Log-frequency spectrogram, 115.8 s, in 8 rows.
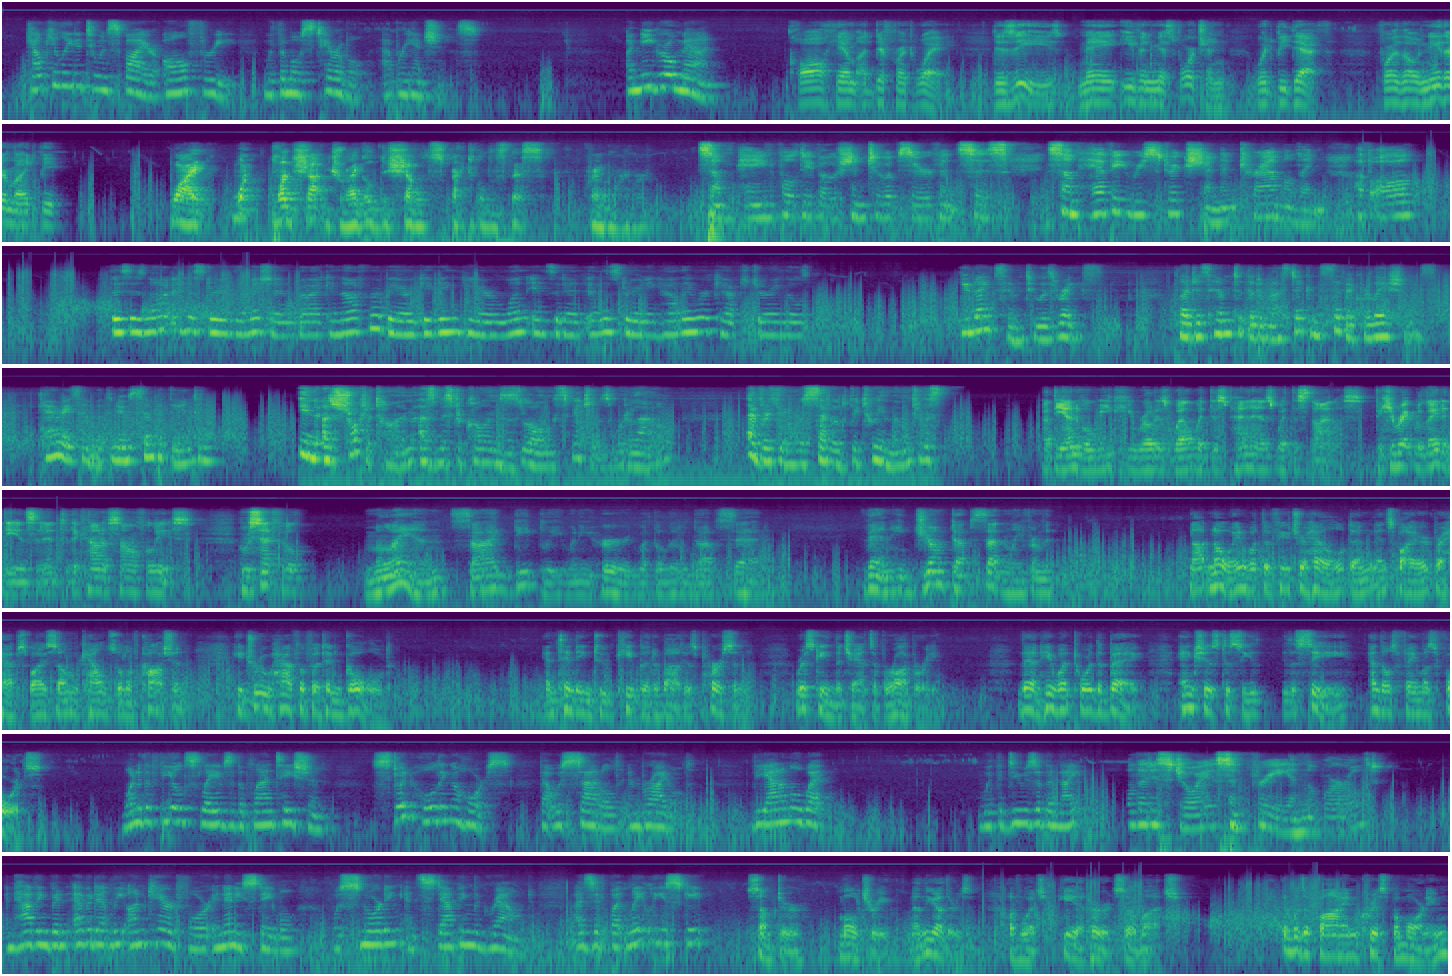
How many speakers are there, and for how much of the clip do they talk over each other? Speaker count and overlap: ten, no overlap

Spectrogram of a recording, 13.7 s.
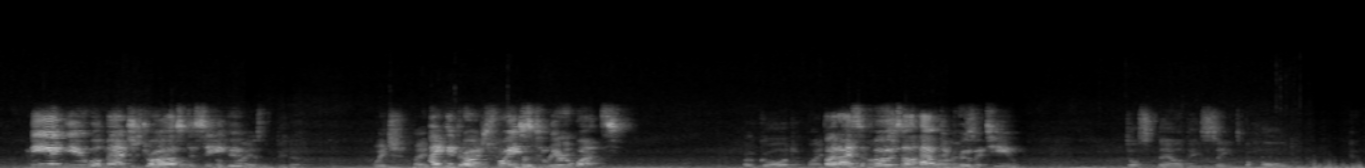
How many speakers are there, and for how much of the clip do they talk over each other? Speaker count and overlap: three, about 33%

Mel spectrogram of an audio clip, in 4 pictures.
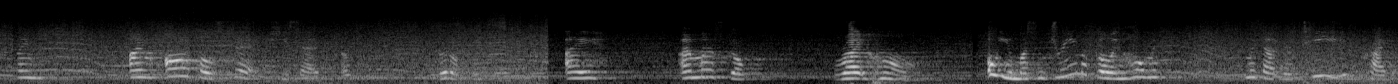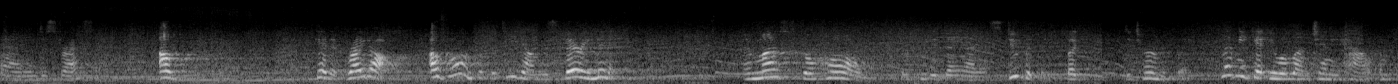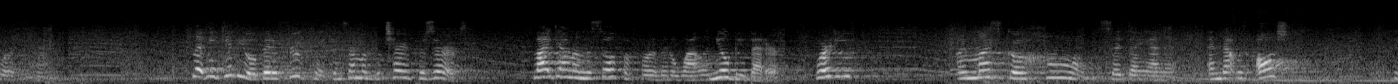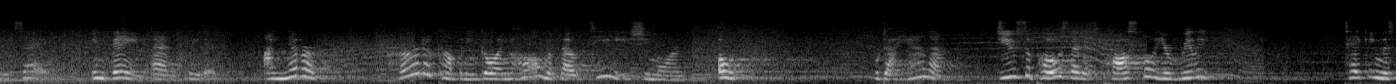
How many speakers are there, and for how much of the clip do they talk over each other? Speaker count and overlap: one, no overlap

